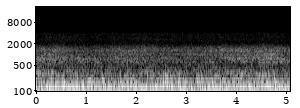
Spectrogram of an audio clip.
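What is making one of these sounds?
Wind rumbles and buffets against the microphone while moving along outdoors.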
